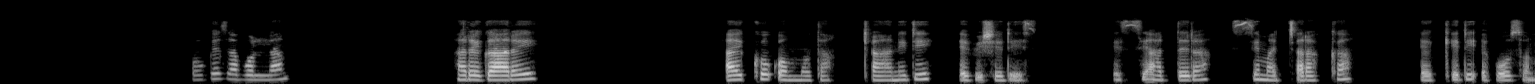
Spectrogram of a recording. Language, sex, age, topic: Gamo, female, 25-35, government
